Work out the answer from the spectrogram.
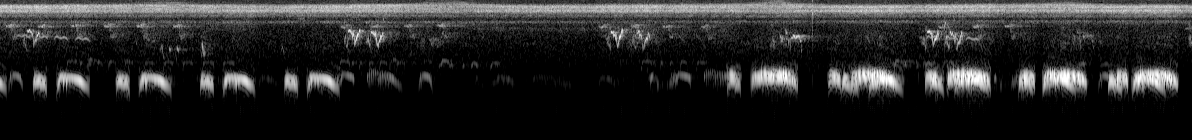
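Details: A wild spotted dove coos in a medium-pitched voice. A run of softer paired notes is followed by a quiet stretch, then louder, fuller coos in short and long pairs. Other birds chirp intermittently.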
